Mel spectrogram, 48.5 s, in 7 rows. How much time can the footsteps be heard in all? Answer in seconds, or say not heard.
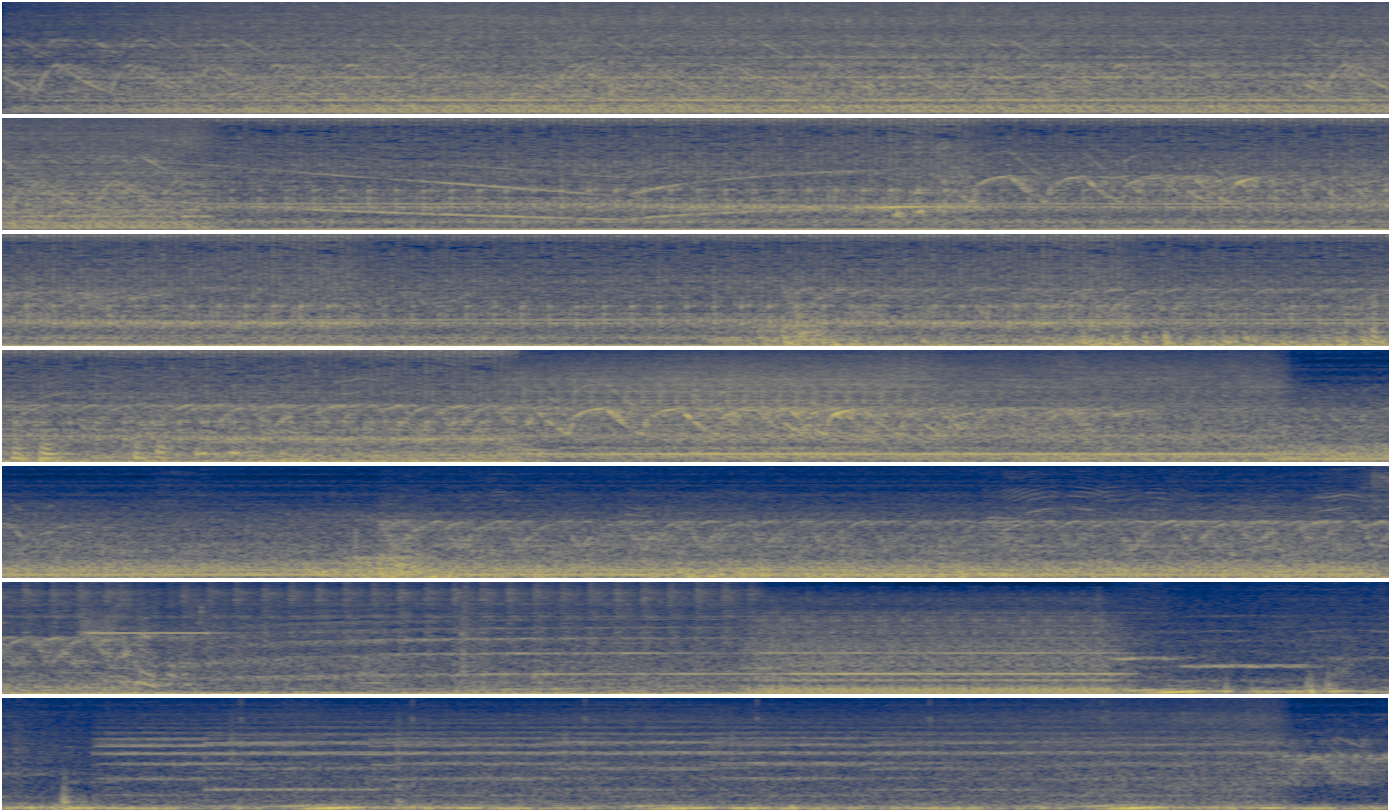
not heard.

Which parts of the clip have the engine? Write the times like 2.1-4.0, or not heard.
0.0-48.4.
